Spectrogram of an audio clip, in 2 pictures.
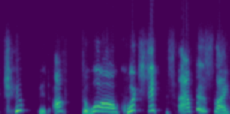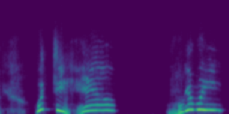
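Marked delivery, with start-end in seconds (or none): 3.5-6.0 much higher, slow, disbelieving; incredulous disbelief. Retold or imitated. Reacting to off-the-wall test questions, high incredulous disbelief. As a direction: sound floored by the stupid questions.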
